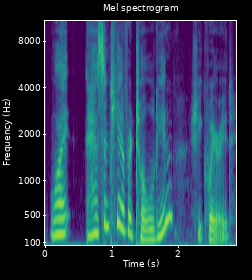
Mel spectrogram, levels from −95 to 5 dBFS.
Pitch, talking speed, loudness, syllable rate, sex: 240 Hz, 165 wpm, -17 LUFS, 4.7 syllables/s, female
